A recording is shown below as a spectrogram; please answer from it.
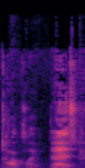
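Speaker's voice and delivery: lightly put-on stage voice; mildly exaggerated, obviously fake delivery. Shown as a demonstration. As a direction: put on a slightly phony voice. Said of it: "I'm being very fake".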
